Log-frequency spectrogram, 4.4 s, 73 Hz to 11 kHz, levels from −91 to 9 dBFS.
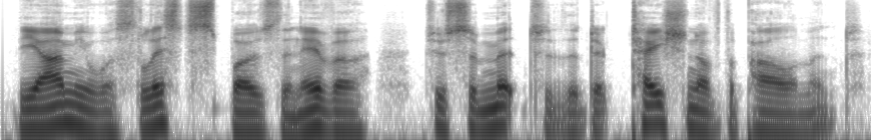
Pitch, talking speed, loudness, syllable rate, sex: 105 Hz, 205 wpm, -18 LUFS, 6.1 syllables/s, male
